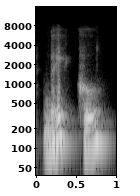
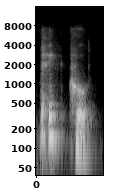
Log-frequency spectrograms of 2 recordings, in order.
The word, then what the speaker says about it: bhikkhu: The Thais find it impossible to say bhikkhu. If you hear a Thai pronounce it, you'll say bhikkhu with a p. It's because of the phonetics of Thai, they can't do a b sound.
